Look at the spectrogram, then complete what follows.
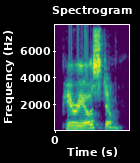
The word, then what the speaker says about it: periosteum: Periosteum, that does not sound, periosteum, that's how it's pronounced, is the thin tissue that covers the bone and contains nerves and blood cells.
